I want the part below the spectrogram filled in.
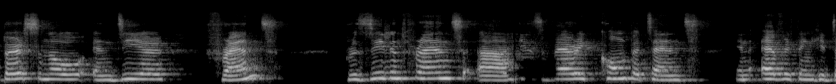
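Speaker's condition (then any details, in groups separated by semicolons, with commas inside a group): No condition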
